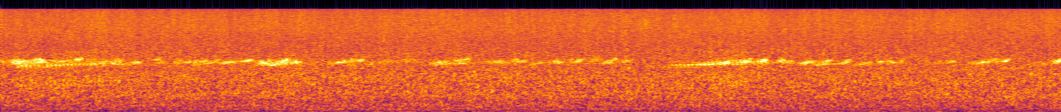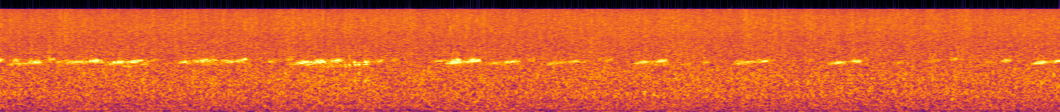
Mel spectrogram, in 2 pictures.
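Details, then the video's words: A riverside frog chorus in a pristine forest, the high chirping croaks coming in quick bursts with brief gaps throughout, while the river's steady rushing noise fills the background. "River and Frogs sleep sounds"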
